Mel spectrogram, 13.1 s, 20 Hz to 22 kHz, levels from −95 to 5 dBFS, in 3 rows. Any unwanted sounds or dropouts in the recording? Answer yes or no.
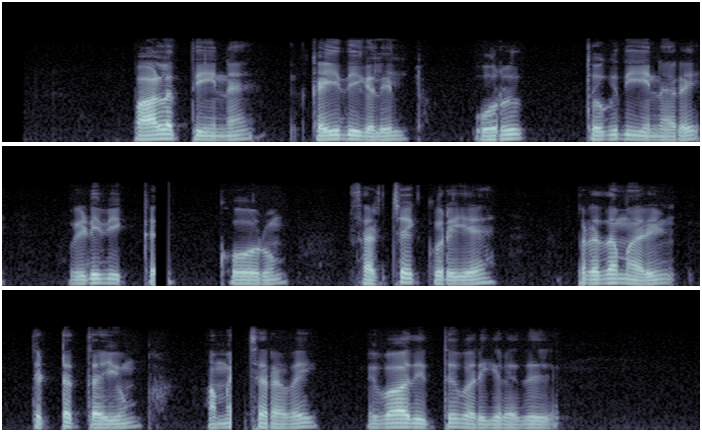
yes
